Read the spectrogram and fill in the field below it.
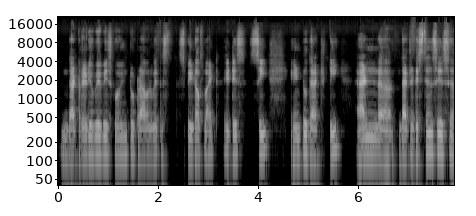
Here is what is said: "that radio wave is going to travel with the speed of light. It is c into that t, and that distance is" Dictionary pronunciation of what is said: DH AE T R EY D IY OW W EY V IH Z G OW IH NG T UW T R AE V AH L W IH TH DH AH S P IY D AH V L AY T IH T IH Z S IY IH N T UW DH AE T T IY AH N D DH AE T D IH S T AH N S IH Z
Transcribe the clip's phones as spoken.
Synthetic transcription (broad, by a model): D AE T R EY D IY OW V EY B IH Z G OW IH NG T UW T R AE V AH L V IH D S P IY D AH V L AY T IH T IH Z S IY IH N T UW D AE T T IY AH N D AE T D IH S T AH N S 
